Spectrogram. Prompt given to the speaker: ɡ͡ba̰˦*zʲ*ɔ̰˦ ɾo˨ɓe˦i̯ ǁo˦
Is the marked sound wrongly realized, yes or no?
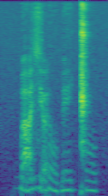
no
